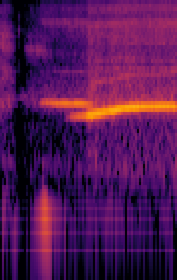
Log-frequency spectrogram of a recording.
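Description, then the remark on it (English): A single sustained whistle, a thin steady tone held for over a second with a breathy, airy edge, as if drawn inward on an inhale, with no talking. “My dad can only whistle in, and so it's so funny. He'll be like... He like runs out of breath.”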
